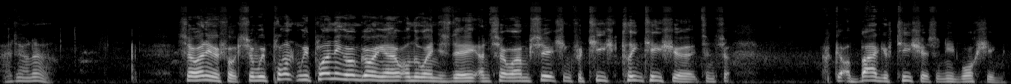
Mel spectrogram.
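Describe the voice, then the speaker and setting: Congested with a cold, a middle-aged podcaster rambles alone outside his tent at a field campsite, chatty and often cutting himself off. His fairly high voice is pushed and bright, with lively intonation and a moderate pace.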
